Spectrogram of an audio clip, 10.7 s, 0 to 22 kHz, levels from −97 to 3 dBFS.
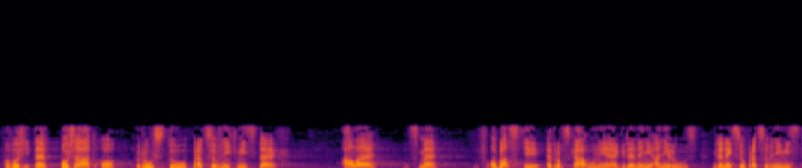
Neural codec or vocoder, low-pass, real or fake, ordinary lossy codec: none; 5.4 kHz; real; none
